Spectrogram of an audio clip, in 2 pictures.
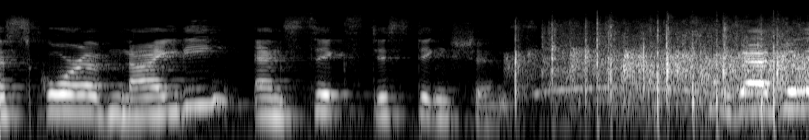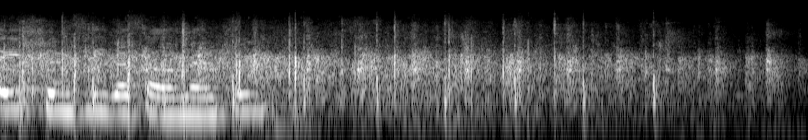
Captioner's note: applause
